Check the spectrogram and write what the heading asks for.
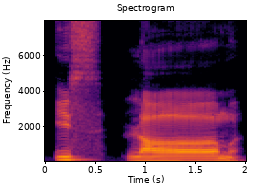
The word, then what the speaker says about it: اسلام: ہے وہ ہے اسلام۔ اس میں حرکات کی ترتیب کچھ یوں ہوگی، اسلام یعنی پہلا حرف جو ہے وہ مکسور ہوگا، یعنی اس کے نیچے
